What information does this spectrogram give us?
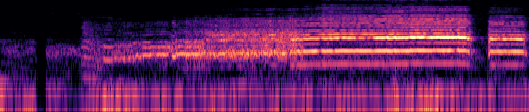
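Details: Wild red junglefowl hen holding a loud, strained, rising nasal note for nearly two seconds, ending with a short extra burst.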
